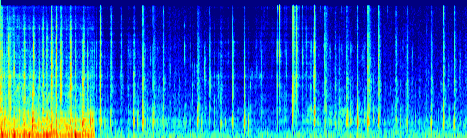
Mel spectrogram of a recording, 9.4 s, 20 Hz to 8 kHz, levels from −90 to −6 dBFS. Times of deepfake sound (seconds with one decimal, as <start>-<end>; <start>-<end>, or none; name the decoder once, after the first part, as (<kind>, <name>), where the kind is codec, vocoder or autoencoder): 0.0-2.8 (codec, SNAC); 4.2-6.3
